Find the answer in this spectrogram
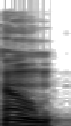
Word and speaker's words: HOOM: young clerically clad home h-o-o-m pronounced home members approached bob said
